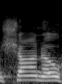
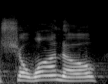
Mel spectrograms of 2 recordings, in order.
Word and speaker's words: Shawano: we're working in Shawano who I called Shawano until finally somebody said Roger we're gonna hire you anyway even though don't know how to pronounce our name I thought that was so easy Shawano how can you ever get that wrong and then Wassa Wassa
